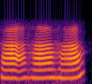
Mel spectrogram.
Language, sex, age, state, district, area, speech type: Sindhi, female, 18-30, Rajasthan, Ajmer, urban, conversation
